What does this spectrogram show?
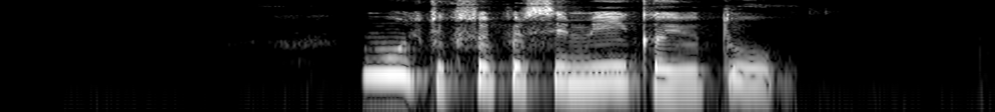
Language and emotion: Russian, sad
